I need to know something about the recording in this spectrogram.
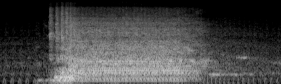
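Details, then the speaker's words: John Deere E100 riding mower that had died while running with a puff of smoke, after a $12 part fix: key turned, engine catches quickly and runs with a steady even buzz before easing off; normal start and run. "I'm hit the key just to see make sure yep I can hear it now we give it some key and see if we can get this thing to start"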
